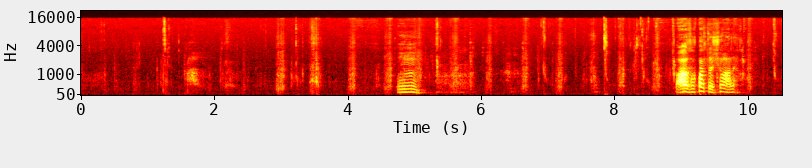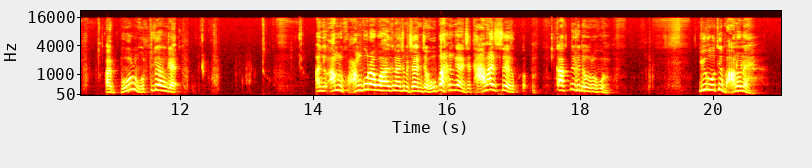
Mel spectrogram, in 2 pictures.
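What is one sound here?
A man slurps and chews food close to a microphone.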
